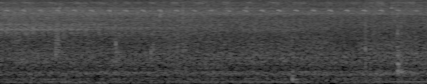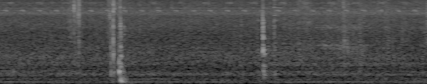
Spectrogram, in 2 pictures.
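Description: Honey bees buzzing faintly around an open hive, with a few sharp knocks of the wooden frame against the hive box as a frame is lifted out. The loudest knock comes a little past halfway.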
